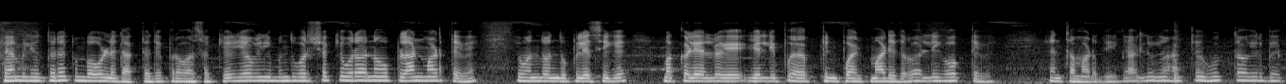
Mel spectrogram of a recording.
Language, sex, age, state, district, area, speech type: Kannada, male, 60+, Karnataka, Udupi, rural, spontaneous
